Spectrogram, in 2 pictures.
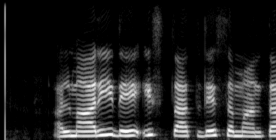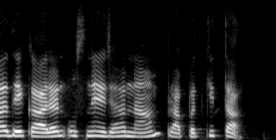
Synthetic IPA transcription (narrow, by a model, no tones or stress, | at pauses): ɐ̰lmaːɾid̪eʔɪst̪aːt̪d̪esɐmãːnt̪ad̪ekaːɾəɽ̃ʔʊsned͡ʒanaːmpɾaːpət̪kiːt̪a̰ː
